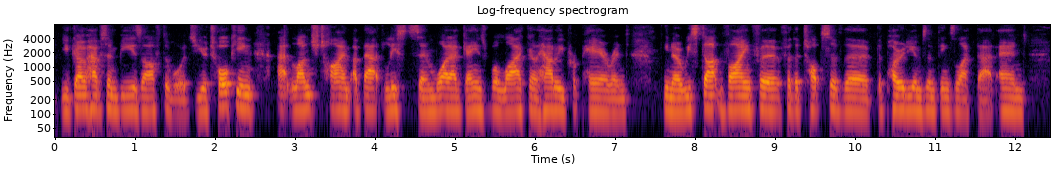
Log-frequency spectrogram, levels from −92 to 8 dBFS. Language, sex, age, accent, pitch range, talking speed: English, male, 30-49, Australian, 115-130 Hz, 205 wpm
